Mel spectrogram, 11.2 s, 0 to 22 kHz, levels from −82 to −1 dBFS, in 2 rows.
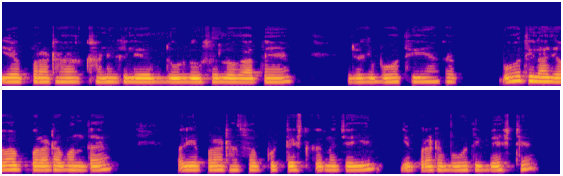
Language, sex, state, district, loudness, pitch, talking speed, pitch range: Hindi, male, Bihar, Jahanabad, -21 LUFS, 145 Hz, 190 wpm, 140-150 Hz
